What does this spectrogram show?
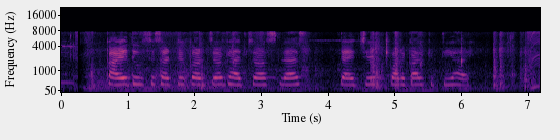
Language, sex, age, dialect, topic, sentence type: Marathi, female, 18-24, Varhadi, banking, question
